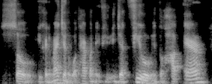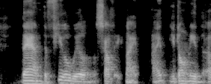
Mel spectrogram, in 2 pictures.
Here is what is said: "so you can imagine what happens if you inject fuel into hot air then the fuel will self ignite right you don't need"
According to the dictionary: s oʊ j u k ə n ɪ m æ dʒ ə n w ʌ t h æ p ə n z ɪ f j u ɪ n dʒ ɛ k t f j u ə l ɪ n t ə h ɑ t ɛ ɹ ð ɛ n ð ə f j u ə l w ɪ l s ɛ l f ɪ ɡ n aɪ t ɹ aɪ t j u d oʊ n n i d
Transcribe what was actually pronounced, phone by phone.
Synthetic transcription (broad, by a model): s oʊ j u k ə n ɪ m æ dʒ ə n w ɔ t h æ p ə n ɪ f j u ɪ n dʒ ɛ k t f j u l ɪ n t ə h ɑ t ɛ ɹ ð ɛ n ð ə f j u l w ɪ l s ɛ l f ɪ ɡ n aɪ t ɹ aɪ t j u d oʊ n n i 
